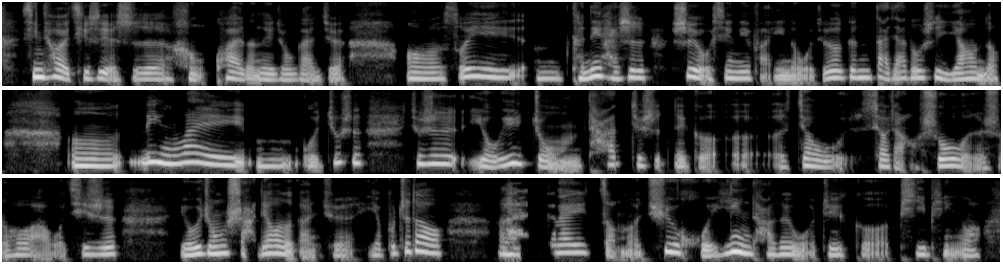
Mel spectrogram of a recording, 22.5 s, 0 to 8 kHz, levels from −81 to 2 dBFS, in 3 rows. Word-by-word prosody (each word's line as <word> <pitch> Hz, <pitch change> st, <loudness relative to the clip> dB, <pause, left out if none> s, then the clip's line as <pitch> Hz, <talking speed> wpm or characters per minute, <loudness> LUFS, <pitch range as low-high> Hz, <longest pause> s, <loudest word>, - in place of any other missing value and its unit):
心 230 Hz, -, +6 dB
跳 225 Hz, -4 st, +4 dB
其 175 Hz, +3 st, -3 dB
实 185 Hz, -, -2 dB
也 180 Hz, -, +2 dB
是 170 Hz, 0 st, -3 dB
很 -, -, -4 dB
快 190 Hz, -5 st, 0 dB
的 -, -, -2 dB
那 160 Hz, -, +1 dB
种 155 Hz, 0 st, -3 dB
感 155 Hz, -, -4 dB
觉。 -, -, -6 dB, 0.4 s
呃， 180 Hz, -1 st, +1 dB
所 210 Hz, -, -1 dB
以， 240 Hz, -1 st, +2 dB
嗯， 185 Hz, 0 st, -2 dB
肯 185 Hz, -, +2 dB
定 250 Hz, -, +7 dB
还 200 Hz, -6 st, -3 dB
是 205 Hz, +2 st, +1 dB, 0.2 s
是 250 Hz, -, -1 dB
有 220 Hz, -, +4 dB
心 195 Hz, -2 st, -1 dB
理 195 Hz, -, +1 dB
反 180 Hz, -, -11 dB
应 85 Hz, -, 0 dB
的， 85 Hz, -, -1 dB
我 -, -, -5 dB
觉 -, -, -5 dB
得 210 Hz, -, +4 dB
跟 215 Hz, 0 st, +1 dB
大 210 Hz, -, -4 dB
家 185 Hz, -, -3 dB
都 210 Hz, +1 st, +1 dB
是 205 Hz, -1 st, -1 dB
一 160 Hz, -, -1 dB
样 175 Hz, +3 st, +1 dB
的。 -, -, -3 dB, 0.5 s
呃， 205 Hz, -2 st, +5 dB
另 300 Hz, -3 st, +6 dB
外， 305 Hz, +1 st, +4 dB, 0.4 s
嗯， 195 Hz, +1 st, -1 dB
我 -, -, -3 dB
就 295 Hz, -, -2 dB
是 290 Hz, -2 st, -2 dB, 0.3 s
就 265 Hz, -, -1 dB
是 265 Hz, 0 st, +3 dB
有 190 Hz, 0 st, 0 dB
一 270 Hz, +5 st, +5 dB
种 265 Hz, -, -2 dB
他 240 Hz, 0 st, -6 dB
就 220 Hz, -2 st, -4 dB
是 205 Hz, -, -7 dB
那 -, -, -2 dB
个， -, -, -7 dB
呃， 275 Hz, -11 st, -11 dB
教 210 Hz, -3 st, +2 dB
务 170 Hz, -1 st, -3 dB
校 195 Hz, -, -2 dB
长 160 Hz, -6 st, -6 dB
说 205 Hz, +1 st, +3 dB
我 -, -, -1 dB
的 -, -, -7 dB
时 145 Hz, -, -10 dB
候 180 Hz, +3 st, -2 dB
啊， 180 Hz, -, -4 dB
我 -, -, -11 dB
其 195 Hz, -, -6 dB
实 195 Hz, +2 st, 0 dB, 0.4 s
有 175 Hz, +2 st, +4 dB
一 -, -, +4 dB
种 215 Hz, +1 st, +4 dB
傻 230 Hz, -, -1 dB
掉 220 Hz, +1 st, +4 dB
的 -, -, +3 dB
感 -, -, -7 dB
觉， 160 Hz, 0 st, -8 dB
也 175 Hz, -, -6 dB
不 205 Hz, -, -5 dB
知 270 Hz, -, 0 dB
道， 245 Hz, -6 st, +4 dB, 0.4 s
唉， 195 Hz, -1 st, +2 dB, 0.3 s
该 240 Hz, 0 st, +2 dB
怎 -, -, -6 dB
么 -, -, -5 dB
去 265 Hz, -2 st, +2 dB
回 155 Hz, -10 st, 0 dB
应 245 Hz, +3 st, +7 dB
他 195 Hz, -2 st, -4 dB
对 195 Hz, +1 st, +2 dB
我 -, -, -3 dB
这 175 Hz, -1 st, -2 dB
个 -, -, -9 dB
批 190 Hz, -1 st, -4 dB
评 -, -, -6 dB
哦。 160 Hz, 0 st, -3 dB
200 Hz, 260 characters per minute, -24 LUFS, 180-235 Hz, 0.5 s, 定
